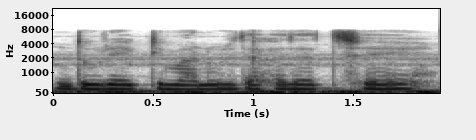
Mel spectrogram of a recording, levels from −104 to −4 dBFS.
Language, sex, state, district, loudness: Bengali, female, West Bengal, Cooch Behar, -15 LUFS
